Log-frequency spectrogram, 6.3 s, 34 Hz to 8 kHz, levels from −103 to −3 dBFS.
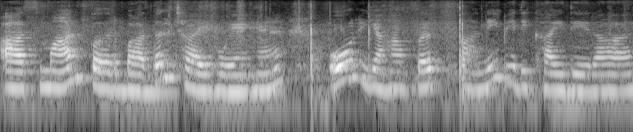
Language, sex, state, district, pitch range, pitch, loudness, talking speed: Hindi, female, Punjab, Pathankot, 185-220 Hz, 205 Hz, -22 LUFS, 135 wpm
